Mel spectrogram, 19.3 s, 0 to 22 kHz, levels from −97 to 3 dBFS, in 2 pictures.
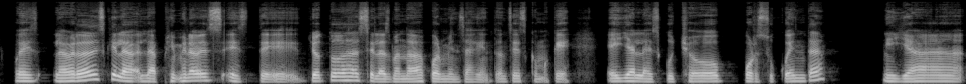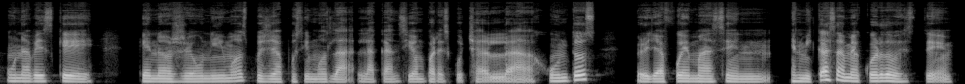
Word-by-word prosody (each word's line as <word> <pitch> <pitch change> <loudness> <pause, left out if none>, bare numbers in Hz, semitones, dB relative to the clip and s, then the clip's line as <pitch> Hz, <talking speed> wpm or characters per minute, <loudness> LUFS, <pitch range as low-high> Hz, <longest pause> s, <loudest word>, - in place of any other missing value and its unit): Pues, 145 -1 +1
la 140 -1 +3
verdad 165 +7 +7
es 225 - +1
que 220 - +4
la 150 -5 +6
la 130 -1 +3
primera 150 +4 +1
vez, 165 +1 +3
este 130 -5 -2
yo 140 -1 +4
todas 175 +1 +4
se 155 -2 +1
las 125 -2 +2
mandaba 125 +2 +2
por 130 - +3
mensaje. 115 -2 -4
Entonces 130 +3 -5
como - - -8
que - - -2 0.3
ella 140 +2 +3
la 130 -2 +2
escuchó 130 +2 0
por 135 -4 +1
su 130 -1 -7
cuenta, 140 - 0 0.6
y 135 -2 0
ya 135 0 +1
una 145 -1 -1
vez 135 0 -1
que 130 -2 0 0.4
que 135 -1 +1
nos 130 -1 -1
reunimos, 130 +5 -1
pues, 140 -6 -5
ya 120 -1 -1
pusimos 120 0 -5
la 115 -2 -3
la 120 -4 -5
canción 120 0 -5
para 120 -2 -2
escucharla 65 -5 -3
juntos, 180 +10 +1 0.4
pero - - 0
ya 125 0 +2
fue 135 -1 +1
más 130 -1 -1
en 120 -3 -2 0.2
en 140 -1 -1
mi 130 - 0
casa, 200 +1 +3
me 150 -2 +3
acuerdo, 145 0 +2
este 125 - -5
135 Hz, 170 wpm, -23 LUFS, 125-145 Hz, 0.6 s, verdad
